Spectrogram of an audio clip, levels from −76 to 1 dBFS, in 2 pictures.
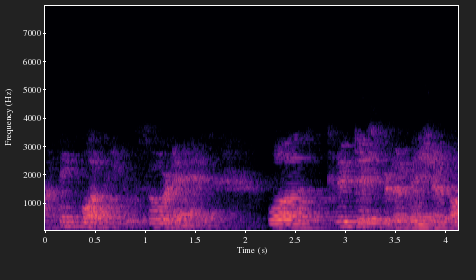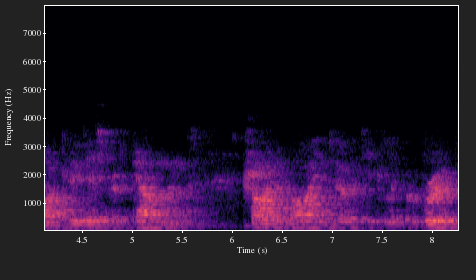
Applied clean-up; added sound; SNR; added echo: none; none; none; reverberation time 1.3 s.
